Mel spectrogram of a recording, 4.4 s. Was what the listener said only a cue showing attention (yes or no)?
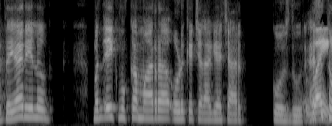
no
